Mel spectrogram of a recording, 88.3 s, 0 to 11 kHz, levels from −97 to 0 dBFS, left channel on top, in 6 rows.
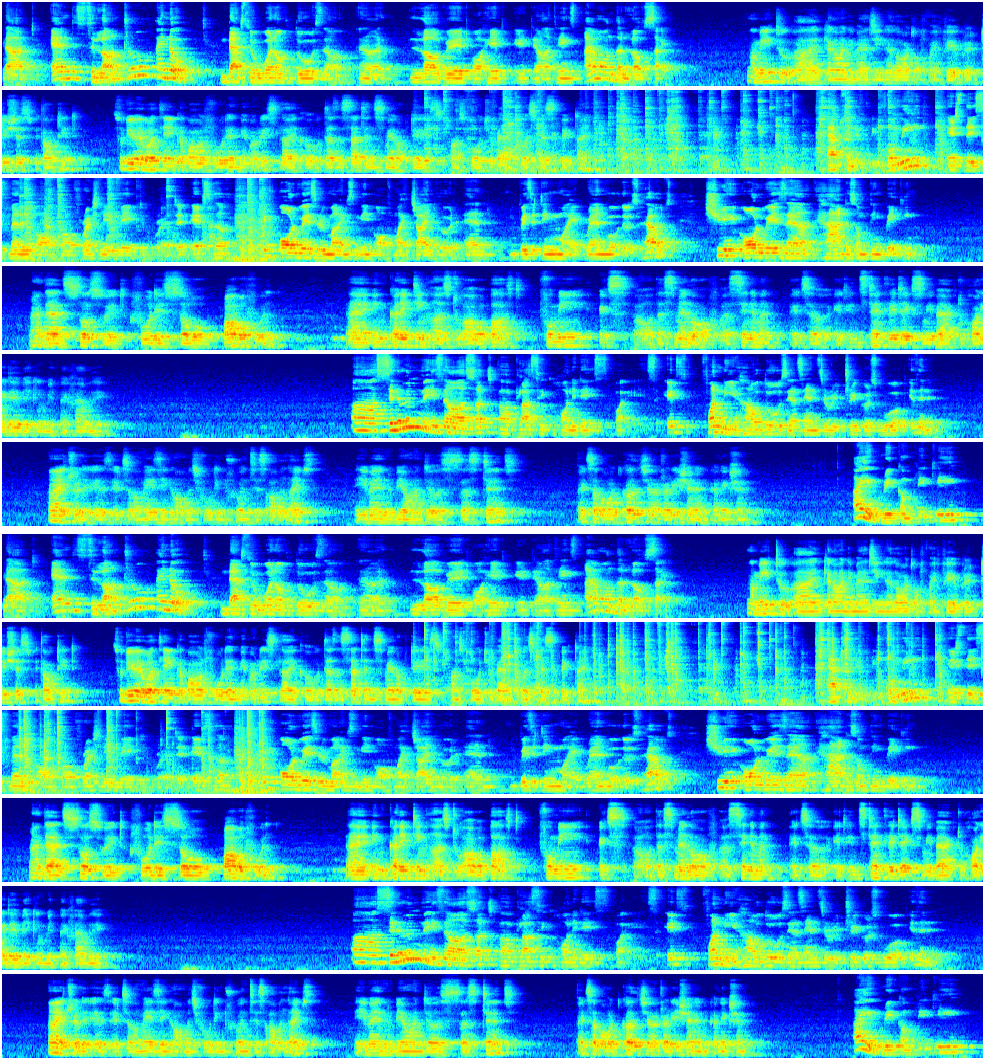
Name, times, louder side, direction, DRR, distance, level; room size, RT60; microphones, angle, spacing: voice 1, 0.0-2.7 3.3-5.7 6.1-10.0 27.1-28.6 28.9-32.9 33.3-36.7 37.0-39.3 40.0-43.2 49.2-49.3 64.1-67.7 68.1-68.2 68.8-69.0 69.4-72.8 86.3-87.9, left 3 dB, 45° left, 2 dB, 0.6 m, -30 dB
voice 2, 11.2-15.7 16.4-23.6 44.5-48.3 49.3-51.8 52.2-60.4 74.3-78.2 78.9-81.2 82.2-84.8, right 2 dB, 35° right, 0 dB, 0.5 m, -31 dB
sound 1, 20.9-29.1 29.4-30.4 30.9-33.5, right 4 dB, 80° right, 0.6 m, -39 dB
5.4 x 2.2 x 2.7 m, 0.97 s
head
